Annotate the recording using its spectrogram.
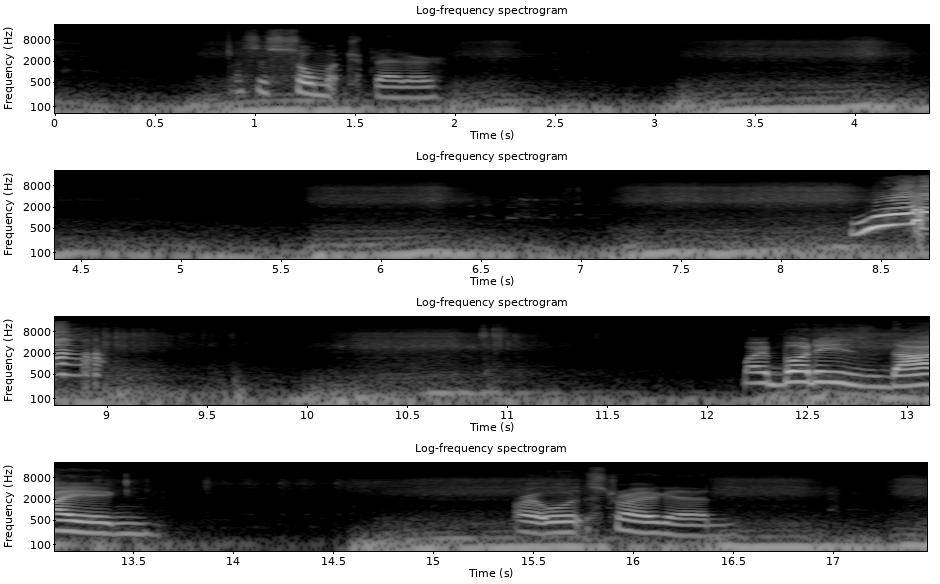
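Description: Kart tyres screech while skidding.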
